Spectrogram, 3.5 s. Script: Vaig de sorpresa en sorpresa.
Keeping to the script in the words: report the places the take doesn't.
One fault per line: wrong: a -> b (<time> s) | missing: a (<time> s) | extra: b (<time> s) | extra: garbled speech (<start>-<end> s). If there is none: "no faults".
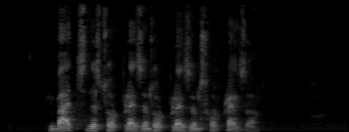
extra: sorpresa (1.5 s)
